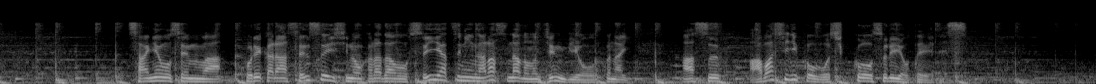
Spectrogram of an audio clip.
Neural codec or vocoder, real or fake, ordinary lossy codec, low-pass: codec, 16 kHz, 2 kbps, FunCodec, trained on Chinese and English, 25 frames a second; fake; none; 7.2 kHz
